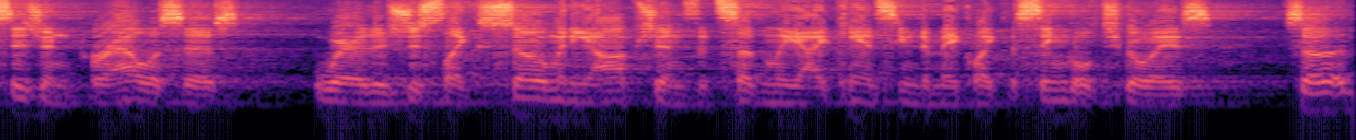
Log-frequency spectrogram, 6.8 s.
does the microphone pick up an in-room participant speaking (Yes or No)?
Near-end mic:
No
